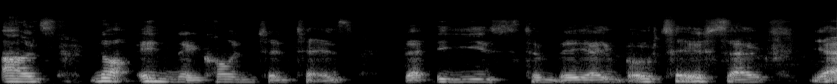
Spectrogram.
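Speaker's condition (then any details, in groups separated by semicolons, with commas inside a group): Cerebral palsy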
